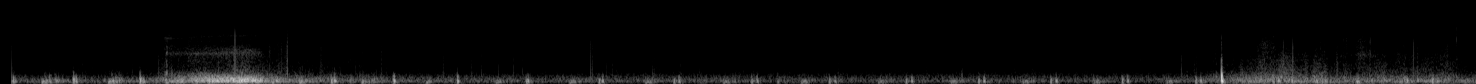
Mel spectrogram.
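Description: Soft low heartbeats with breath noise at the start and end, quieter steady beating in between while the breath is held.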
